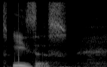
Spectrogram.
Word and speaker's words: Yeezus: Yeezus. Is it better than Jesus. Which Yeezus? one's Yeezus? The Yeezus is the one that's like a disc, right? yeah, yeah. I have not listened to Yeezus yet.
